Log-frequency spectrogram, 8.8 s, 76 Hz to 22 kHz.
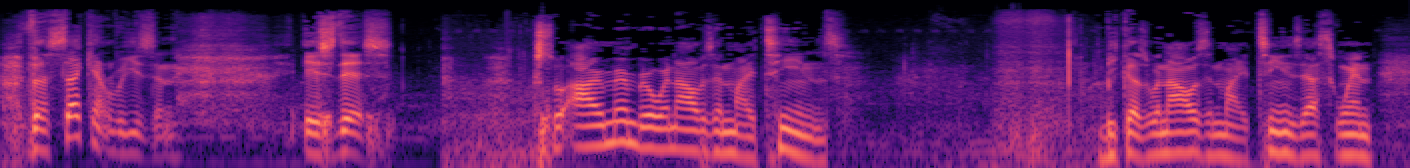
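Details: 45-year-old man with lifelong stuttering who says he is not fluent despite periods of fluency; audible word repetitions; stuttering.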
